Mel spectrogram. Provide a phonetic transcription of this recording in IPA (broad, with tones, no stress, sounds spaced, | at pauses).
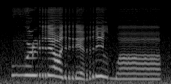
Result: v ʊ˥ ɭ rʲ ɑ˥˧ rʲ ɛ˧˩ r i˥˧ l b ʌː˧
